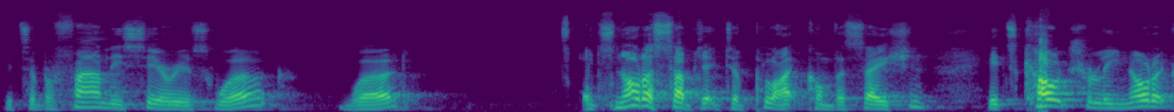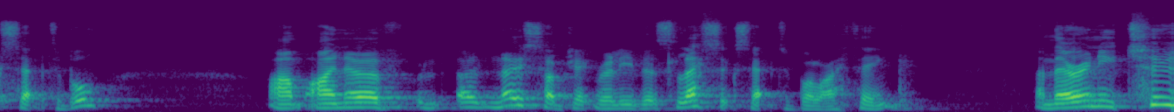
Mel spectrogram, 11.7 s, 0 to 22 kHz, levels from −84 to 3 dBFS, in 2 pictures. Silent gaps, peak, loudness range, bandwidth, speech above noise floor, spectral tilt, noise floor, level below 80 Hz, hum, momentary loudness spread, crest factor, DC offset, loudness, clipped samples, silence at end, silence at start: none; -6 dBFS; 4 LU; 13 kHz; 53 dB; -5 dB/octave; -77 dBFS; -70 dBFS; none; 15 LU; 20 dB; under 0.1%; -25 LUFS; under 0.1%; 0 s; 0.05 s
